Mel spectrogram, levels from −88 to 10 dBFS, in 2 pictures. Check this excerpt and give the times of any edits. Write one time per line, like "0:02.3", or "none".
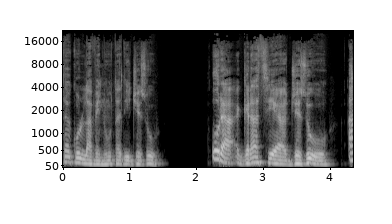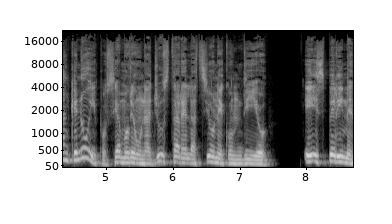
0:05.3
